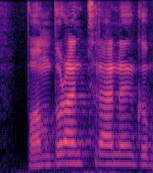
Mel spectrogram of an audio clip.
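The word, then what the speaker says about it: Wurmbrand: 제가 한 설교에서 리차드 원브란트라고 읽는 게 더 나을 것 같네요. 범브란트라는 그 목사님을 한번 말씀드린 적이 있습니다.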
